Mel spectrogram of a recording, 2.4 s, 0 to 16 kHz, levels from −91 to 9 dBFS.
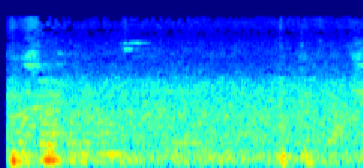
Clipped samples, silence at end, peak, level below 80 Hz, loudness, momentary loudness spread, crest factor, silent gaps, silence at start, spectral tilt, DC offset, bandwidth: under 0.1%; 0 s; -8 dBFS; -46 dBFS; -30 LUFS; 12 LU; 20 dB; none; 0.05 s; -7 dB/octave; under 0.1%; 11.5 kHz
